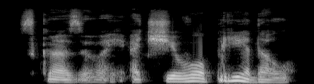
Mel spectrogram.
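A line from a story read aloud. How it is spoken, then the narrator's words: Quiet question. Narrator (Russian): тихо спросил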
